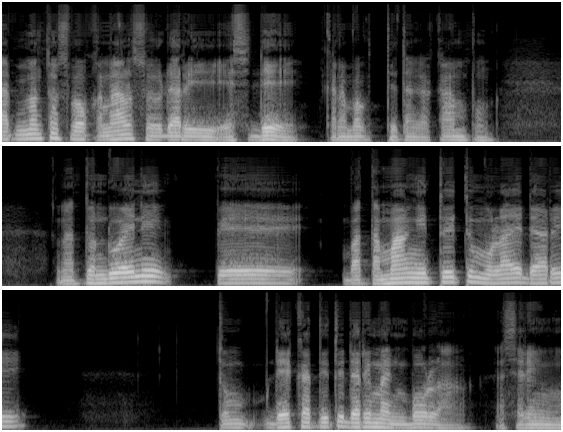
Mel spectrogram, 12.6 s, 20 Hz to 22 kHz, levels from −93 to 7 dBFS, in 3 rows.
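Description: Throughout the speech, the sound is rough and grainy, with a plainly audible noisy haze, though the bandwidth stays wide, reaching about 20.3 kHz. This is likely Opus compression in its music mode at a rate fitting 24 kbps, filling bit-starved bands with folded or noise energy.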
